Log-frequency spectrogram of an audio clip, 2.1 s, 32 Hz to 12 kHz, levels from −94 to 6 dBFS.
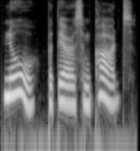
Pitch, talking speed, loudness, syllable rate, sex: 235 Hz, 170 wpm, -16 LUFS, 4.5 syllables/s, female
